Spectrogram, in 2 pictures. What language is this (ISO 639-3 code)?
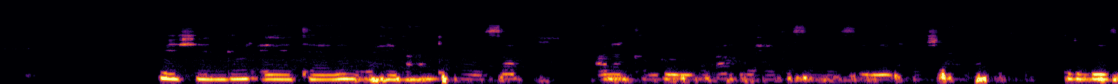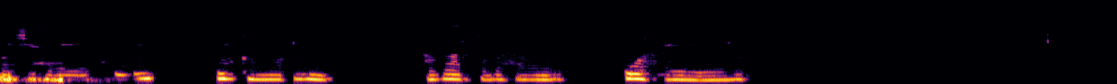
som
